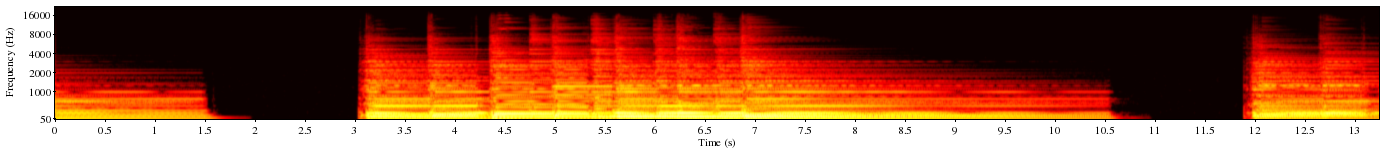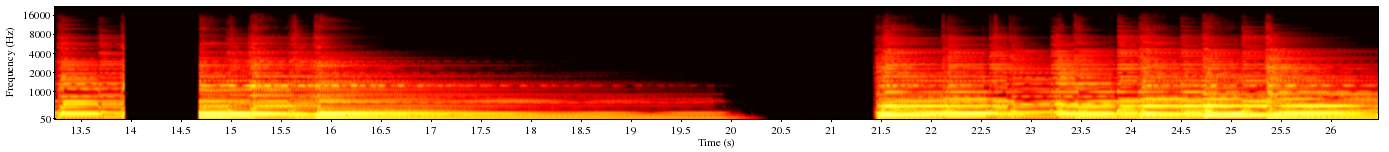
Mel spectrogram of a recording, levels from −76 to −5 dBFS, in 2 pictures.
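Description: From 13.93 s to 14.67 s an audio dropout to a faint residue leaves only hiss, about 50 dB below the signal, likely because the source was lost while the path stayed live. The waveform shows an abrupt, near-flat gap; the spectrogram shows a faint, even noise band.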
